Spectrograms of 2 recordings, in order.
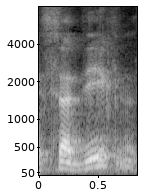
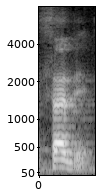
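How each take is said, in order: First: The word ends with a k sound. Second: The word ends without a k sound. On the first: The speaker calls it wrong. "but you don't say Tzadik" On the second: The speaker calls it right. "without the kof"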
